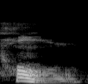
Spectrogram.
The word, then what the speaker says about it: Köln: So I'm still learning, and it's pronounced Köln, the city of Cologne, right? – Yeah, but actually in Dutch it's called Köln.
